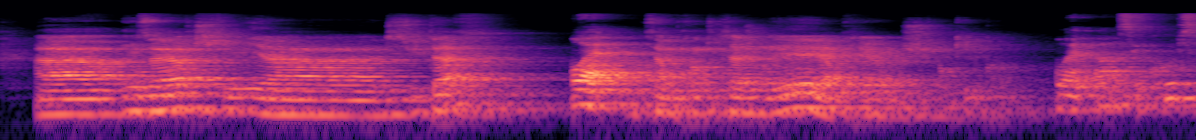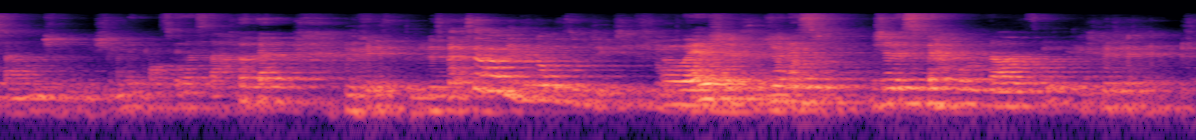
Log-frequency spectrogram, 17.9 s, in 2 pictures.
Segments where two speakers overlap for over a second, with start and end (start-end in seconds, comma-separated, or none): 13.9-15.1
